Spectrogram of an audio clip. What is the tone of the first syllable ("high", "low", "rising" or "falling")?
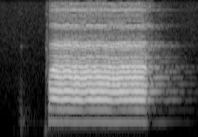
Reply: low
